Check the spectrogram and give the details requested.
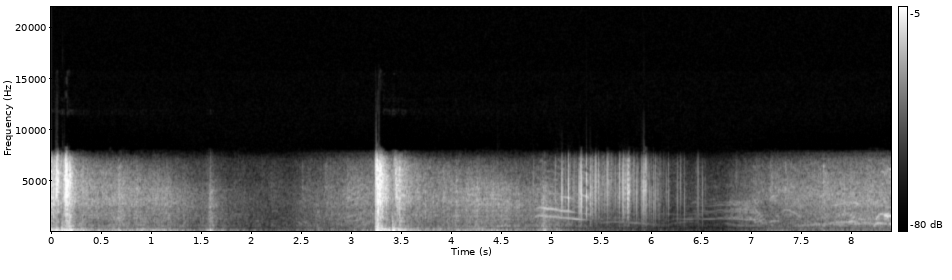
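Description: Aerial fireworks shells bursting: a loud boom at the start and another about three seconds in, each trailing off in a rumble, with a smaller bang between them. Around five seconds in comes a second or so of rapid crackling.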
